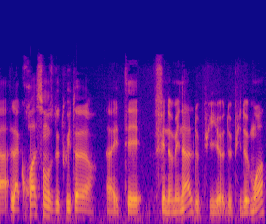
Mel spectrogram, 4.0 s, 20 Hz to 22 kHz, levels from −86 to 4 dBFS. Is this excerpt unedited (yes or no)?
yes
